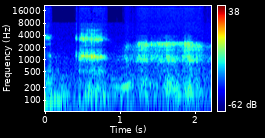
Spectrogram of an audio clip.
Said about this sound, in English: It just ends it with him snoring.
